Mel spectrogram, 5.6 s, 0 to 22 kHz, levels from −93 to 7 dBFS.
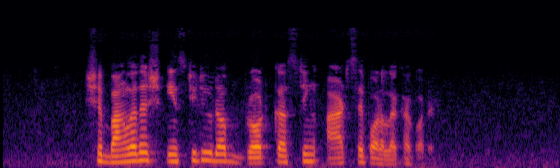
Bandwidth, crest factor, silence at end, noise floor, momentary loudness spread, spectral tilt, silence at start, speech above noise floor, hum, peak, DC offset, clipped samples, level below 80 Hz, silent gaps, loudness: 5.8 kHz; 20 dB; 1.25 s; -62 dBFS; 13 LU; -8.5 dB/octave; 0.9 s; 37 dB; none; -6 dBFS; under 0.1%; under 0.1%; -60 dBFS; none; -25 LUFS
